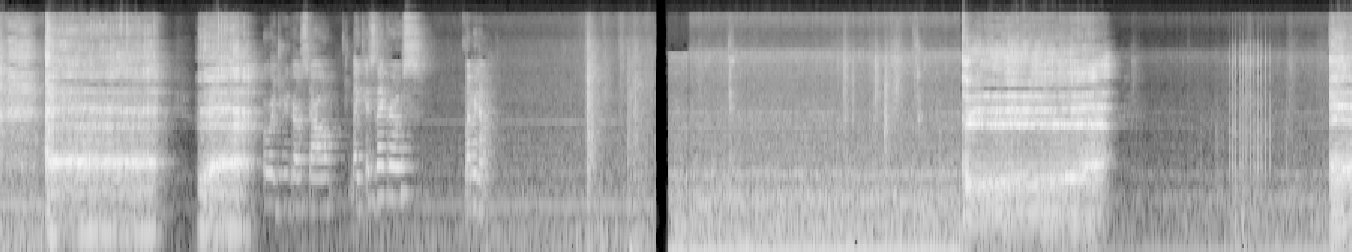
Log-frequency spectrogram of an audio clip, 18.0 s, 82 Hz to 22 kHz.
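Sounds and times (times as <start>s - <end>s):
woman burping loudly: 0.6s - 3.5s, 12.8s - 14.9s, 17.7s - 18.0s
low hum: 8.9s - 18.0s.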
